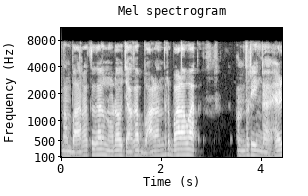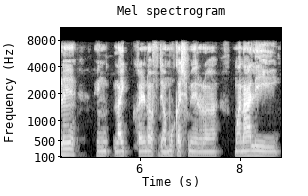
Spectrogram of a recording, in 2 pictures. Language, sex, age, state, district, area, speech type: Kannada, male, 18-30, Karnataka, Gulbarga, urban, spontaneous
